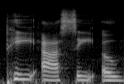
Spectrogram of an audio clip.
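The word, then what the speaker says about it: Picoult: wrote My Sister's Keeper oh okay yeah it's p i c o u l t but on her Tik Tok she pronounces it Pico um so mine uh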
